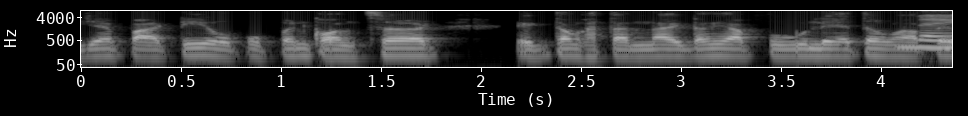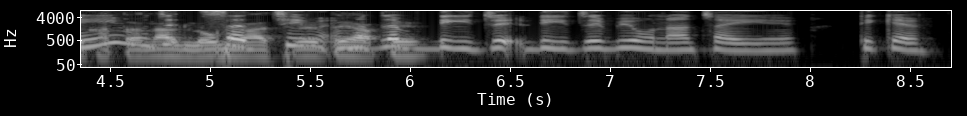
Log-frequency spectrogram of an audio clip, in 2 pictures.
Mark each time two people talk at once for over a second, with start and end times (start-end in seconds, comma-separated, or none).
4.1-6.0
